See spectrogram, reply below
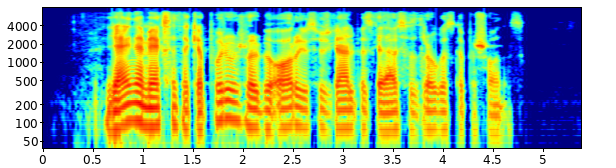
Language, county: Lithuanian, Alytus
